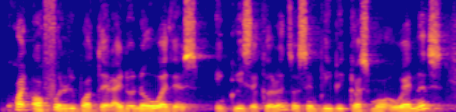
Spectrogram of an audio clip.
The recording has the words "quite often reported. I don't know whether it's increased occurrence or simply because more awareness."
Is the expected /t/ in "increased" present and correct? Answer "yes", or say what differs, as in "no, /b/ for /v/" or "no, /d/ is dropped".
no, /t/ is dropped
